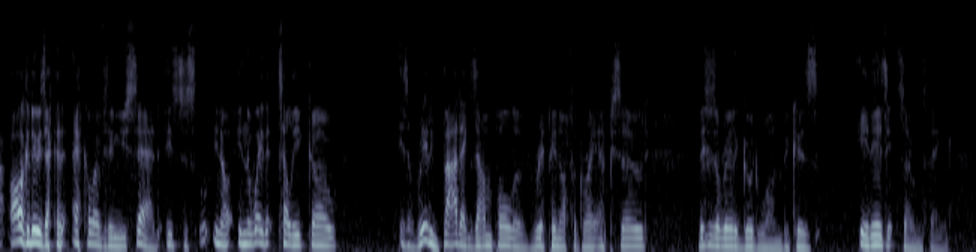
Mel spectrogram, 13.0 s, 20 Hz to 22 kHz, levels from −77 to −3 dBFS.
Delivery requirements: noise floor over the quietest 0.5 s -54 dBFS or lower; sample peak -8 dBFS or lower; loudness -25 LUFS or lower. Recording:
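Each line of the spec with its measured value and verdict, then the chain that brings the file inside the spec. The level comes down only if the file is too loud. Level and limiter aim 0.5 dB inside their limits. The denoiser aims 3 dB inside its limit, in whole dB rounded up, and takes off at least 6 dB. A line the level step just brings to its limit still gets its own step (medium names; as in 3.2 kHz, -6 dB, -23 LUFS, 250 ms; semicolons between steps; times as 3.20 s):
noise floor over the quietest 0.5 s -65 dBFS: pass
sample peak -16.0 dBFS: pass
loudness -34.5 LUFS: pass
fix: none needed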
